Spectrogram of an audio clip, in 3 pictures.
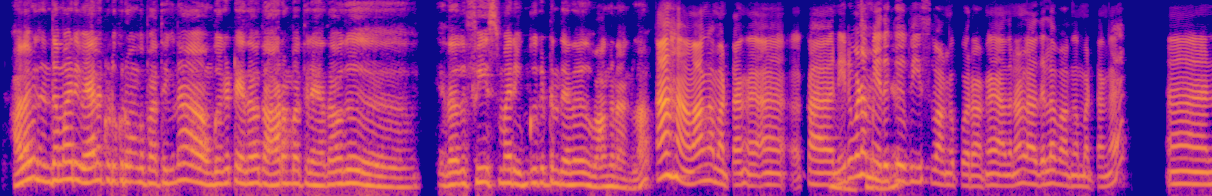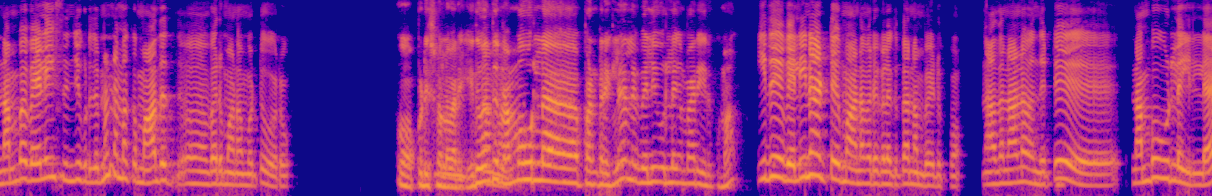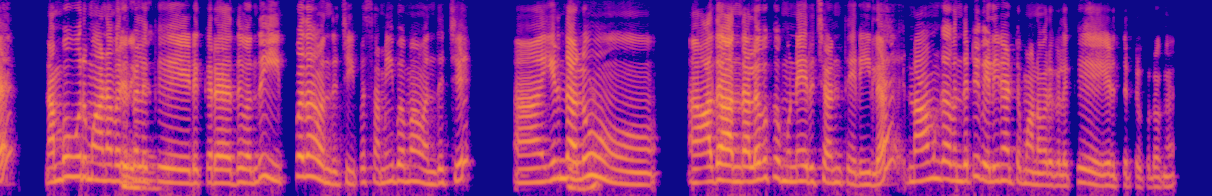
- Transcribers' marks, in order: drawn out: "ஏதாவது"; other noise
- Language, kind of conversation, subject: Tamil, podcast, தன்னைத்தானே பேசி உங்களை ஊக்குவிக்க நீங்கள் பயன்படுத்தும் வழிமுறைகள் என்ன?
